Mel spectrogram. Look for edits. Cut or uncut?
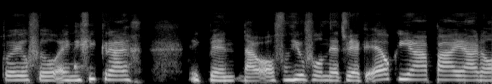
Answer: cut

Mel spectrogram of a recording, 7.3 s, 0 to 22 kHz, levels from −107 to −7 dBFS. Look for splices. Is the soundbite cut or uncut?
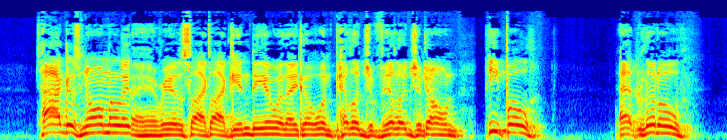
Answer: cut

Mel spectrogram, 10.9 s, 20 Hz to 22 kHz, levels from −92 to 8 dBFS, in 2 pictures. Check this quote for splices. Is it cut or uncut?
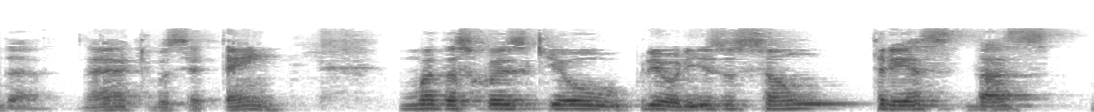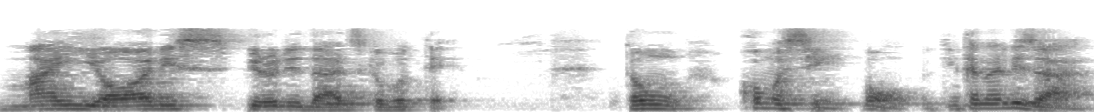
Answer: uncut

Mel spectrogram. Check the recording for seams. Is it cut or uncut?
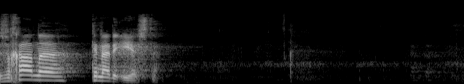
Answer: cut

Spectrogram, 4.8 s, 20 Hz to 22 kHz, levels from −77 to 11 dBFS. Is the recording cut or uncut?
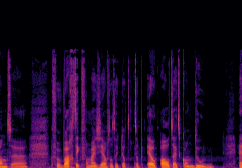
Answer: cut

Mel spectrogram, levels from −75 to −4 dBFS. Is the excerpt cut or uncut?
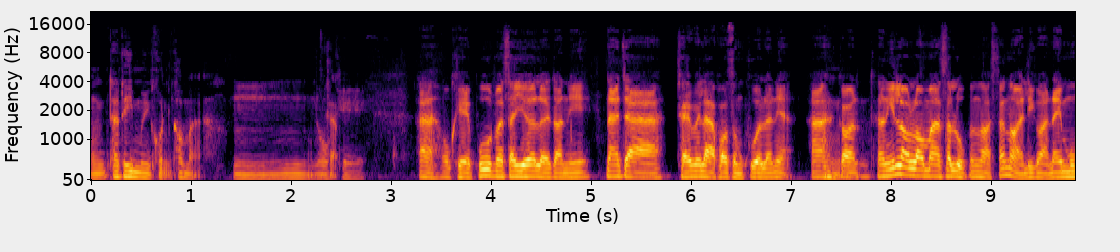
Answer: cut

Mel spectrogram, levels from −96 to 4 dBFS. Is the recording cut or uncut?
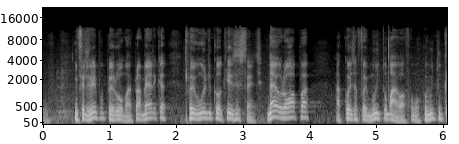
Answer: uncut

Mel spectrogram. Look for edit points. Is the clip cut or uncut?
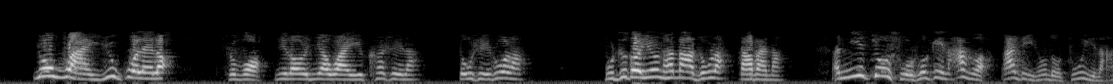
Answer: uncut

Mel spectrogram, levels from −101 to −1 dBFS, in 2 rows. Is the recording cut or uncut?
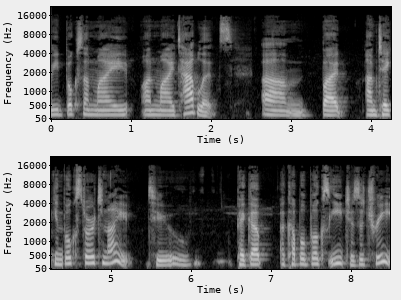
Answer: cut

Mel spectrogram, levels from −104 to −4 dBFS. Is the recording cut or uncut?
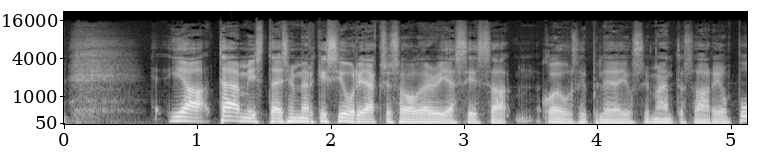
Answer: cut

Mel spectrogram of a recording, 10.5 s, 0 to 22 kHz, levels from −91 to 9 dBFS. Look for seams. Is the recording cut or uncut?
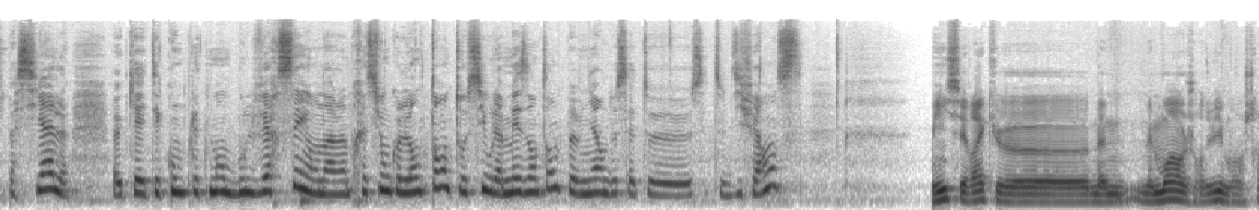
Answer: uncut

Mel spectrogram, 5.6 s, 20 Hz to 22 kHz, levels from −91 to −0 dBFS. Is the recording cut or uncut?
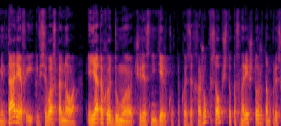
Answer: cut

